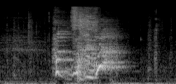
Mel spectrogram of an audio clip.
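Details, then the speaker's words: A young woman who says she is feeling under the weather sneezes while talking: a single sudden sneeze with a short voiced burst and a breathy release, against quiet room noise. "sorry guys I am feeling a little bit under the weather so I'm going to go ahead and sneeze again"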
